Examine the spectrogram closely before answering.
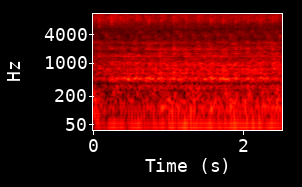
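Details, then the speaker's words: Toyota Kijang carburetted petrol engine, warm after driving, idle RPM slightly high, after power jet carburettor adjustment: fast, light, even ticking over the hum; valve clearance slightly loose (15 in, 25 ex), valve tapping at idle. "berisik mungkin ya. Ini setelan klepnya agak longgar di 15 in dan 25."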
